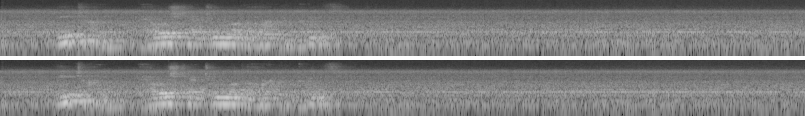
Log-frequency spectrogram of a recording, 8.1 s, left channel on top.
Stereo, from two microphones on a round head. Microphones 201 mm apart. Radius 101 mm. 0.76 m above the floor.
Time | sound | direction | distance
0.6 | a man speaking | 40° right (ahead or behind) | 3.5 m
